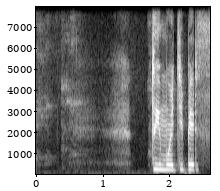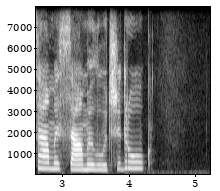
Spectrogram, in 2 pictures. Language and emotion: Russian, positive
